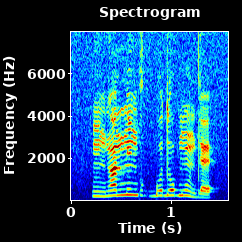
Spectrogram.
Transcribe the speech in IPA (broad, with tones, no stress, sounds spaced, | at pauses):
ĩ˧ ɡ ã˦ n ĩ˦ ɡ o˧ ɡ͡b o˦ d o˦ b ũ˦˨ d ɛ˨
